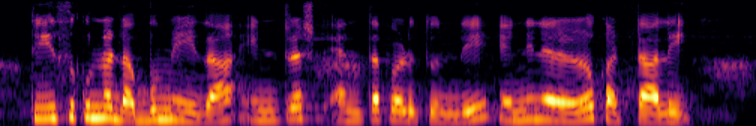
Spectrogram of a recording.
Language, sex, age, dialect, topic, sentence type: Telugu, female, 25-30, Utterandhra, banking, question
